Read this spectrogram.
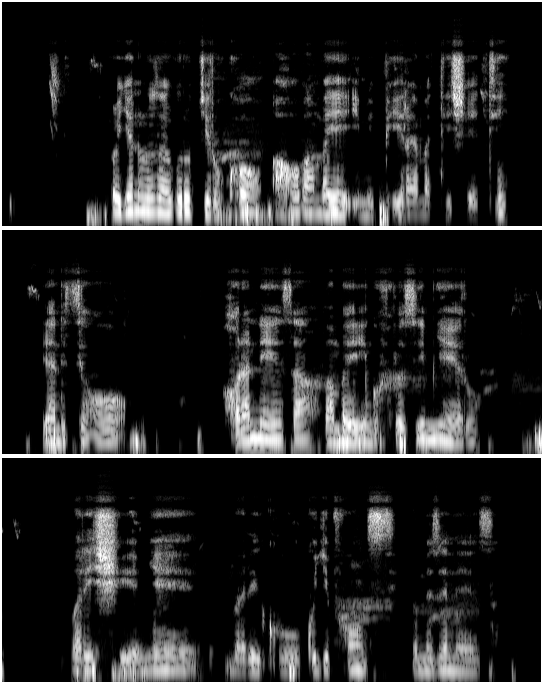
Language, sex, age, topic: Kinyarwanda, male, 18-24, health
